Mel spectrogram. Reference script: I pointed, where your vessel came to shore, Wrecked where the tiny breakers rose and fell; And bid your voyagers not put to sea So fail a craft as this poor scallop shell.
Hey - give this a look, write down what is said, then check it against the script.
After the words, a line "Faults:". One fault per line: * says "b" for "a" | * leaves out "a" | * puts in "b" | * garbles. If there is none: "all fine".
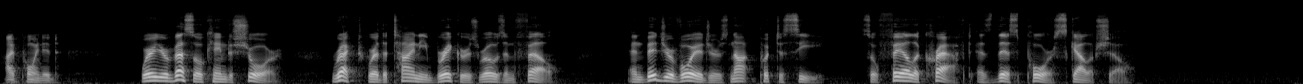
I pointed, where your vessel came to shore, Wrecked where the tiny breakers rose and fell; And bid your voyagers not put to sea So fail a craft as this poor scallop shell.
Faults:
all fine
